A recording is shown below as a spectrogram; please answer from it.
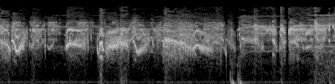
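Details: Call used to lure swiftlets: a continuous, dense, high chattering twitter with wavering, rising and falling squeaky notes, and a faint low hum beneath.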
